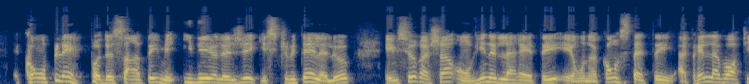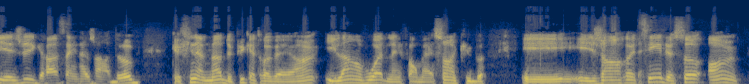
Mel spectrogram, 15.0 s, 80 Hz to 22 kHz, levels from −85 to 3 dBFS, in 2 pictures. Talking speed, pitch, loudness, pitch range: 185 wpm, 150 Hz, -16 LUFS, 125-180 Hz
